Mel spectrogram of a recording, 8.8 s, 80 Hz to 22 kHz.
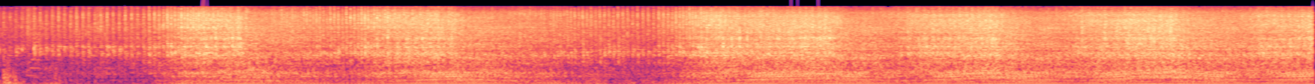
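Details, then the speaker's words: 1997 Toyota Hilux SR5 2.8 diesel after revitalization, engine reinstalled; repeated rev blips rising and falling smoothly, settling back evenly with no knocks or misses — normal diesel engine running. "esse som produzido por este motor é um coral de anjos show de bola né Guerreiro Esse motor tem um som suave característico que é só dele"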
